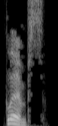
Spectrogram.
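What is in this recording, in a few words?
"glimpse", British English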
